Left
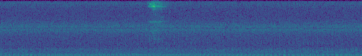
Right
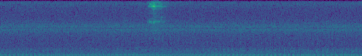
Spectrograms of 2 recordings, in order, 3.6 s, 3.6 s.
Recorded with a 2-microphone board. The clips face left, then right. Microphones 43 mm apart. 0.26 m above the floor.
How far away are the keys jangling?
About 2 m.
